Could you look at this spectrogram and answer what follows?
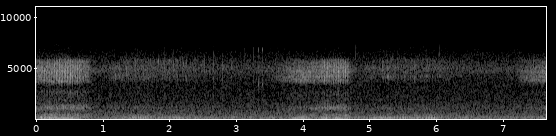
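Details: Snoring while sleeping on someone: two loud rasping snores about four seconds apart against steady room noise; ordinary snoring during sleep.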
